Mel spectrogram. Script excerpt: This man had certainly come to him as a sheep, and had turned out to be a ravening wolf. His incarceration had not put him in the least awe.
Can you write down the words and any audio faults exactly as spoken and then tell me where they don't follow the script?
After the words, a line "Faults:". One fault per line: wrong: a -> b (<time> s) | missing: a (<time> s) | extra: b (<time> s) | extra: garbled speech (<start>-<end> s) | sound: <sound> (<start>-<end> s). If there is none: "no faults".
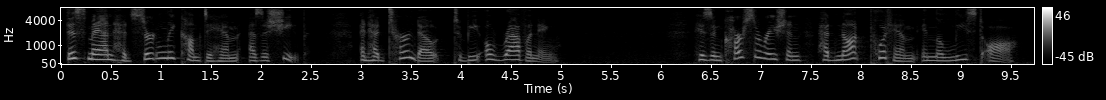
This man had certainly come to him as a sheep, and had turned out to be a ravening. His incarceration had not put him in the least awe.
Faults:
missing: wolf (5.0 s)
